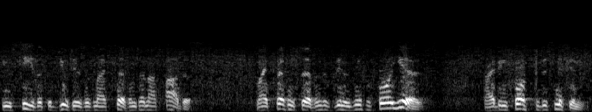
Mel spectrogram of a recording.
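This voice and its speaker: An actor playing a precise, cold gentleman of fixed habits, speaking in a crisp, measured way in a 1930s radio play. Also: mid-range voice, lively intonation, close to an everyday voice. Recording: tinny lo-fi 1930s radio broadcast, faint hiss.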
